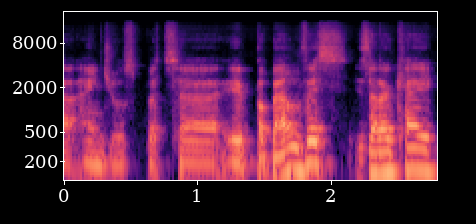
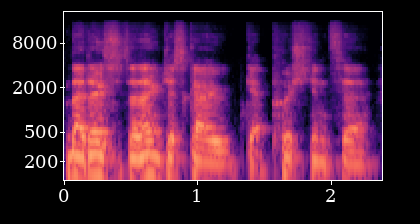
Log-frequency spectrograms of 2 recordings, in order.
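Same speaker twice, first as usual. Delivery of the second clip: ordinary talk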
